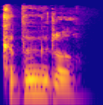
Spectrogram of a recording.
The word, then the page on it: caboodle: British English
